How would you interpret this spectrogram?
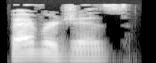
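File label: "beverages", British English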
